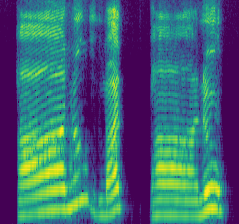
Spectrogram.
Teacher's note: భాను లో మళ్ళీ భా మహాప్రాణము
